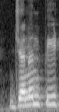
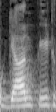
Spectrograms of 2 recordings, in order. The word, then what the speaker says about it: ज्ञानपीठ: Award है ज्ञानपीठ award, जिसकी spelling जे से स्टार्ट होती है, जननपीठ नहीं बोलते इसको, ज्ञानपीठ बोलते हैं।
